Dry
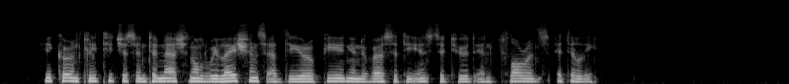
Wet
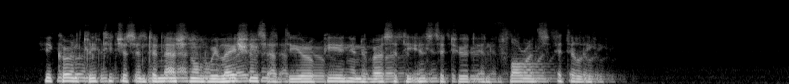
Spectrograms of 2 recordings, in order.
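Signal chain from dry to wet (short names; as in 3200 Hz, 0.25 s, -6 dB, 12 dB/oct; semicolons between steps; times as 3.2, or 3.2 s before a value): tape echo 0.117 s, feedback 29%, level -6 dB, low-pass 1700 Hz; gain +7 dB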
